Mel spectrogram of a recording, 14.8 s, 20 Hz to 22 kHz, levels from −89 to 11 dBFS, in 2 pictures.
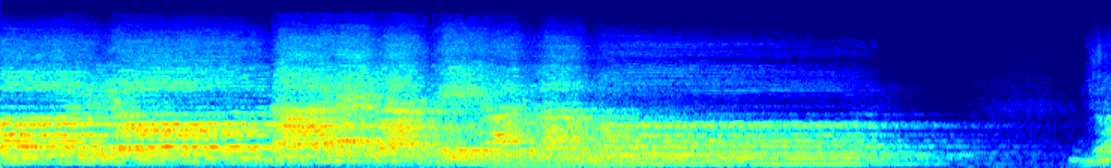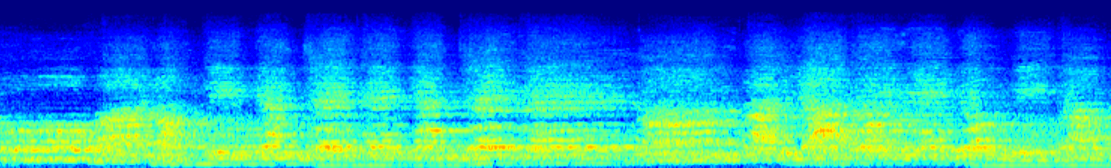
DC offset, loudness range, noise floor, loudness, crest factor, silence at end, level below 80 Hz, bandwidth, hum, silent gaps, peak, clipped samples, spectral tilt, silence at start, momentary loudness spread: under 0.1%; 12 LU; -61 dBFS; -21 LUFS; 18 dB; 0 s; -64 dBFS; 13.5 kHz; none; none; -4 dBFS; under 0.1%; -5 dB/octave; 0 s; 12 LU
